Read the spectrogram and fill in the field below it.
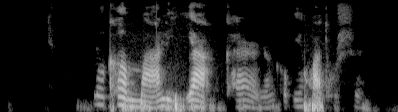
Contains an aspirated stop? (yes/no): yes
